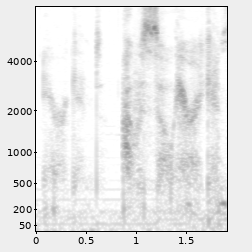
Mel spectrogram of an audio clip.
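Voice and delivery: breathy aside whisper; whispered self-mockery. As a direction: hush it like a confession. Mocking her own arrogance.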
